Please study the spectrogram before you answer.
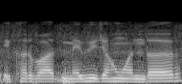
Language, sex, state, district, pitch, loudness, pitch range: Chhattisgarhi, male, Chhattisgarh, Rajnandgaon, 140 Hz, -14 LUFS, 135-145 Hz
